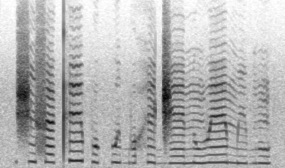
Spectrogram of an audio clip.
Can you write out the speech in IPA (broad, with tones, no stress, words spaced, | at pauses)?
ʃi˨sɛ˨kʰeː˦pʊ˨ kʷi˨bʊ˨hɪ˦˨ d͡ʒeː˨nũ˨ βeː˦mi˨bũ˨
